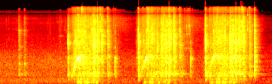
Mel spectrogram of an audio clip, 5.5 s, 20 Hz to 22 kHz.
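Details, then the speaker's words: Briggs & Stratton 3.5 hp engine, probably over 10 years old, choke lever just freed: three brief sputtering bursts of about a second each on ether, dying every time; no fuel of its own, owner suspects carburettor blocked by old gas. "they runs on ether but now if yours get nothing to car B so I'll take the car be out give it a clean because it could be blocked"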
